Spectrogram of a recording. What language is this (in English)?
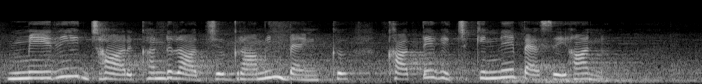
Punjabi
